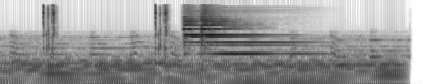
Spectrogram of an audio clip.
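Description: Subscribe-animation sound effects over a low, sustained music bed: two short mouse clicks, about half a second and a second and a half in, then a louder bell ding at about two seconds that rings out for over a second.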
